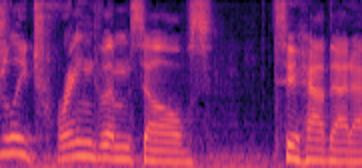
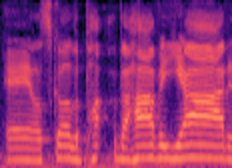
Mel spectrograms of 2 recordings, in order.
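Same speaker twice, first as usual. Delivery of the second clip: mock Boston cop, dropped R's, louder at the end; movie-cop Boston accent; 4 dB louder than usual. Streamer mimicking cops in movies, exaggerated Boston accent. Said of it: "all the cops in the movie are like".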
